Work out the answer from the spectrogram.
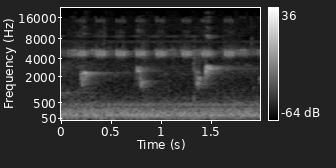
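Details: A morning bird gives about four quick chirps, each rising sharply then held briefly, against a continuous pulsing cricket trill.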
